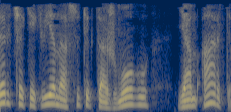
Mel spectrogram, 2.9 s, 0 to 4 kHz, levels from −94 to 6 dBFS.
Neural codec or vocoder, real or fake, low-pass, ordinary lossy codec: none; real; 3.6 kHz; MP3, 24 kbps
